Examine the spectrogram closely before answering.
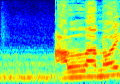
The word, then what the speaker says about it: আল্লাহ: আল্লাহ নয়, কিন্তু আল্লাহ হচ্ছে অশুদ্ধ, শুদ্ধ হচ্ছে আল্লাহ। বলার সময় মুখটা গোল হয়ে যাবে।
